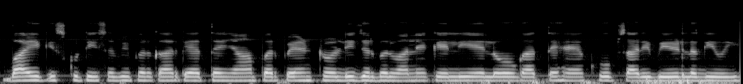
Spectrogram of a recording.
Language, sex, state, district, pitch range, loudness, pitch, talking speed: Hindi, female, Rajasthan, Bikaner, 175-185 Hz, -14 LUFS, 180 Hz, 185 wpm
